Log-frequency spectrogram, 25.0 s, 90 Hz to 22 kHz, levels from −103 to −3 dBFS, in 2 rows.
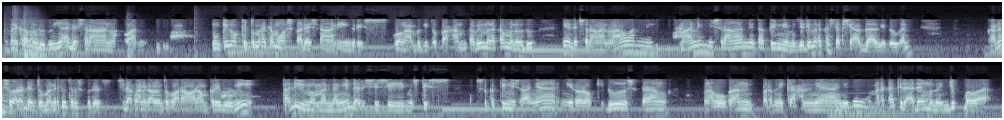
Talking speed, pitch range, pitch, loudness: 160 wpm, 100-155 Hz, 115 Hz, -21 LUFS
